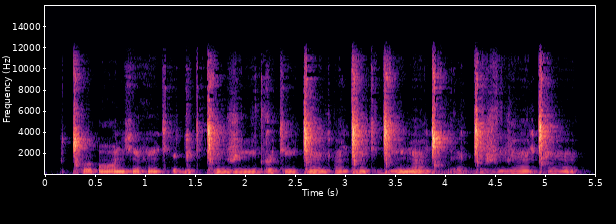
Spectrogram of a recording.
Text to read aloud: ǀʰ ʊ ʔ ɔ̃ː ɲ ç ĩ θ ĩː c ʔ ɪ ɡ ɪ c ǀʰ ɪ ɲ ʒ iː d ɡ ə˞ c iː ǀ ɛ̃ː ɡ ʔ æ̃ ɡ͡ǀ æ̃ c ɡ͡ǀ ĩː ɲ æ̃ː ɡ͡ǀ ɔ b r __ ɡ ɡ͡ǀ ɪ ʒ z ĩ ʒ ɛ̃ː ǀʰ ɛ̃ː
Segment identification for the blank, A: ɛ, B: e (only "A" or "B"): A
